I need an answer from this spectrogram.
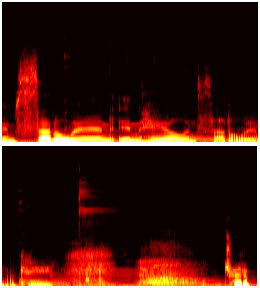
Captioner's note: inhales and exhales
